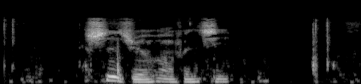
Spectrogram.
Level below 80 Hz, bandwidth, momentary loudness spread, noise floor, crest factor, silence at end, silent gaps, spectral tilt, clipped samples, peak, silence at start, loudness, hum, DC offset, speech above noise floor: -60 dBFS; 9.6 kHz; 21 LU; -52 dBFS; 22 dB; 0.45 s; none; -3.5 dB/octave; under 0.1%; 0 dBFS; 0.1 s; -17 LUFS; none; under 0.1%; 33 dB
